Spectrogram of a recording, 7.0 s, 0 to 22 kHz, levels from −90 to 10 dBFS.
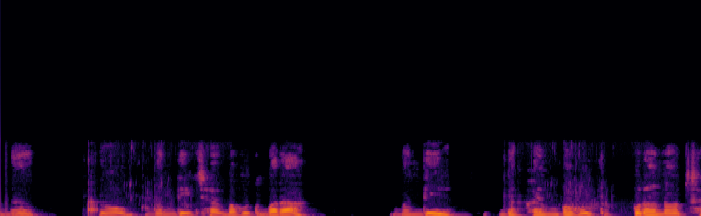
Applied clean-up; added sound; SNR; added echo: neural separator model SepFormer DNS4.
